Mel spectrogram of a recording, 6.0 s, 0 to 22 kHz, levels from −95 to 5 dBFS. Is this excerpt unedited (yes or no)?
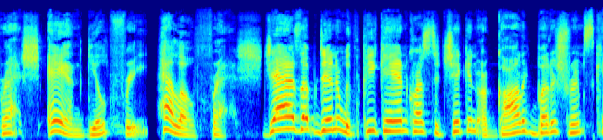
yes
